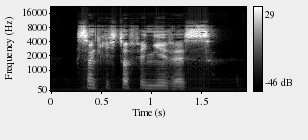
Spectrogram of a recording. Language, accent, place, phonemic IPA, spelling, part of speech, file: French, France, Lyon, /sɛ̃.kʁis.tɔ.f‿e.nje.vɛs/, Saint-Christophe-et-Niévès, proper noun, LL-Q150 (fra)-Saint-Christophe-et-Niévès.wav
- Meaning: Saint Kitts and Nevis (a country comprising the islands of Saint Kitts and Nevis in the Caribbean)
